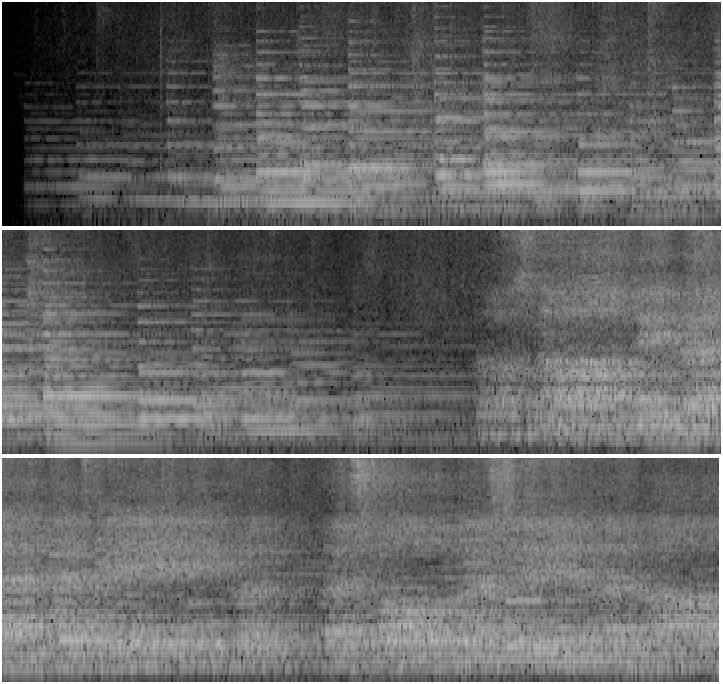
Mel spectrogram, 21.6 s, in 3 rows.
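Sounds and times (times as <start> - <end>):
traditional Christmas carol: 0.2 - 21.5.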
